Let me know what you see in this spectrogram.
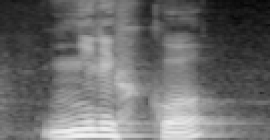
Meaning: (adverb) not easily, with difficulty; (adjective) 1. it is not easy 2. short neuter singular of нелёгкий (neljóxkij)
- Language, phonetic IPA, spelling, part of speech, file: Russian, [nʲɪlʲɪxˈko], нелегко, adverb / adjective, Ru-нелегко.ogg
